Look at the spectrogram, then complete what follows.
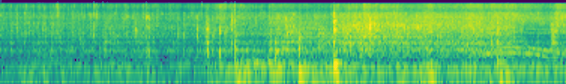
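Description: A pork roast searing in butter and olive oil in a Dutch oven: a steady sizzle that grows louder about three seconds in, as the roast is turned onto a fresh side. A few clicks come from the tongs and spatula knocking against the pot.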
